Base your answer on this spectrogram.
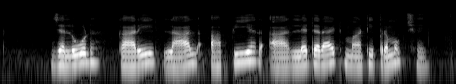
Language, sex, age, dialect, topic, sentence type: Maithili, male, 25-30, Eastern / Thethi, agriculture, statement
